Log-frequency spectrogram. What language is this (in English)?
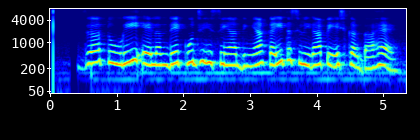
Punjabi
